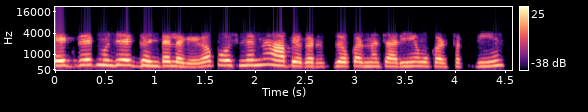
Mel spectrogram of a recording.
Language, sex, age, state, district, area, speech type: Urdu, female, 30-45, Uttar Pradesh, Balrampur, rural, conversation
